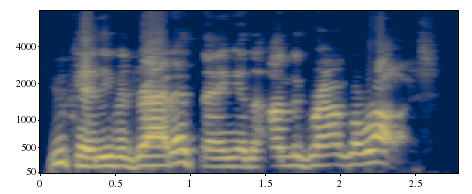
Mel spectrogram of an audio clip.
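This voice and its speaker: A man with a cold, from Florida, gives his listeners casual, repetitive, folksy business advice by way of motivation. His voice is a little high and brisk, and the audio is dull.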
